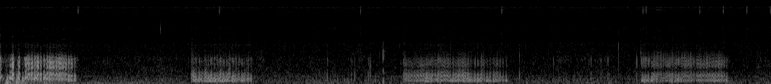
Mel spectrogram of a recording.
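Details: Cat lying relaxed on a person's chest, drooling, produces a strange mix of purring and trilling: four steady rumbling bursts, each one to two seconds long, separated by quiet breaths, indoors.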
